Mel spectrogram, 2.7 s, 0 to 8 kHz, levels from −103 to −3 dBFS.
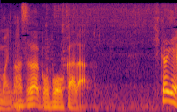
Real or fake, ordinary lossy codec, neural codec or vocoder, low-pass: real; none; none; 7.2 kHz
